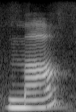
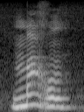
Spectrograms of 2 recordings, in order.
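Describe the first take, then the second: First: "Ma-ron" broken by a clear pause; split into syllables. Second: Said in the usual way. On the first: Shown as a demonstration. Teacher cutting the word for pupils, "Ma-ron" in two syllables. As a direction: sound out "Ma", then "ron" separately. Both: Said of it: "on enlève la première syllabe".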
